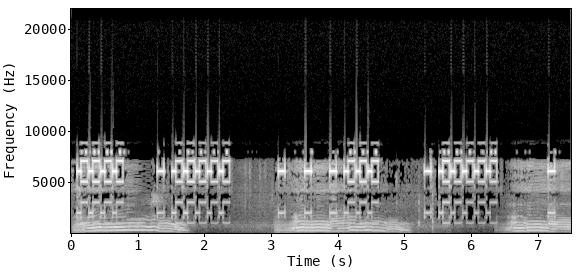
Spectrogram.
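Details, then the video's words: A pet Boston Terrier named Oscar howls to a repeating electronic ringtone: three drawn-out howls, each slightly rising then sliding downward, separated by short pauses while the chirpy tune keeps playing. "Making Oscar howl"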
